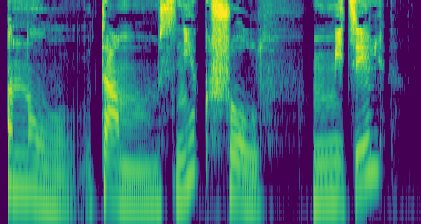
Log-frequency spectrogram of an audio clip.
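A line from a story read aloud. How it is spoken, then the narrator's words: Reluctant drawl. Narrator (Russian): протянула я неохотно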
